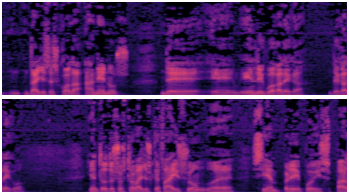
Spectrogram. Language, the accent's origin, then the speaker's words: Galician; Galicia, Spain; moved away; cando estuve en Alemania como emigrante galego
